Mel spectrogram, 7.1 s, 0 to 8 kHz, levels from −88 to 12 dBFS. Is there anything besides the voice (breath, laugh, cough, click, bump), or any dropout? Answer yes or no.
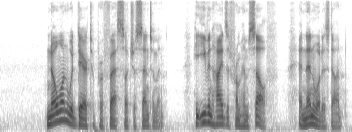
no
